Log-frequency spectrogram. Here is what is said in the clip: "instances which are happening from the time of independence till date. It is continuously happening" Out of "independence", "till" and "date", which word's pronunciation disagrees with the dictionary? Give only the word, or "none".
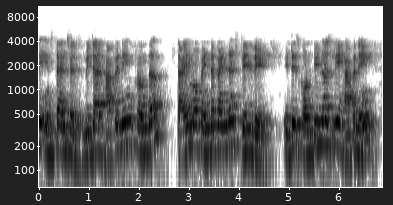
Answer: date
